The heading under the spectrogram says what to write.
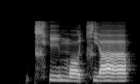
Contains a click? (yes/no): no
